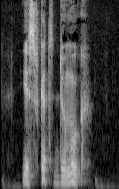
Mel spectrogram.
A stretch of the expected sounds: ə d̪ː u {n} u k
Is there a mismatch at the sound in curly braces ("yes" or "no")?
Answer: yes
